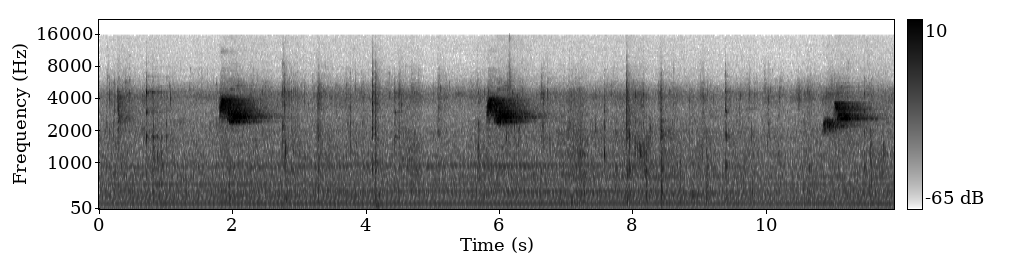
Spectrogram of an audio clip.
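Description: A bird chirping three times, one short call about every four seconds. Under it are faint clicks and scrapes of chopsticks in a bowl of marinating chicken, and a steady electrical hum.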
